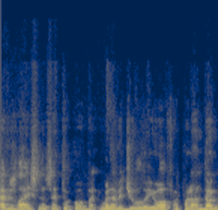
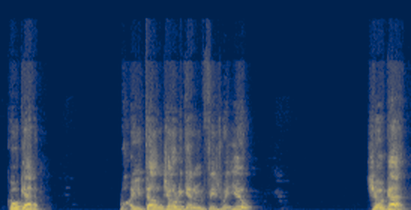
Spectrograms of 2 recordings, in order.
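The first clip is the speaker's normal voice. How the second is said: rising, louder indignant push back; sharp retold argument; heated retort; 6 semitones higher, 4 dB louder than usual. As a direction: throw the question back at him, heated.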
